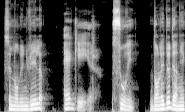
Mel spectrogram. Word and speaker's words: egér: kár (dommage) ; Eger (le nom d’une ville), egér (souris).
